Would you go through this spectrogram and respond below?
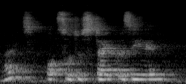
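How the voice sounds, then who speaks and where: A courteous female advocate, acted by a woman, questions a witness in measured, formal phrases. Her voice sits a little high and comes from a distance in a very echoey courtroom. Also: a little mellow, close to an everyday voice. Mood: probing. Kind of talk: dramatised courtroom examination. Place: large courtroom.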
